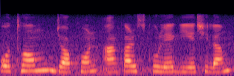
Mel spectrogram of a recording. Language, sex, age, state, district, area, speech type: Bengali, female, 18-30, West Bengal, Howrah, urban, spontaneous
